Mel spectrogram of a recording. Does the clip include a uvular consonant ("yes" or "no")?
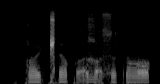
yes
